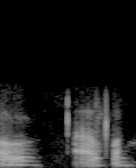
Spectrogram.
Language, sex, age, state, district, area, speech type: Odia, female, 45-60, Odisha, Angul, rural, conversation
